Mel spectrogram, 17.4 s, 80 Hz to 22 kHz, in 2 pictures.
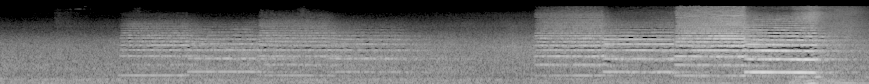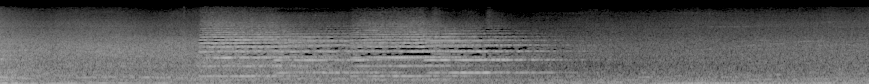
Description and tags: STE-040 italian police siren
While walking the streets of Rome at night, a police car goes by with its siren on. Good demonstration of Doppler effect.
